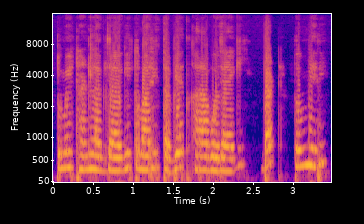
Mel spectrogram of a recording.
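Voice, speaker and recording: A woman's voice: high voice, a little fast, slight background noise, lightly acted. A woman voicing an anxious, protective young man in a fan story, talking in a pleading, fretful way. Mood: worried.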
